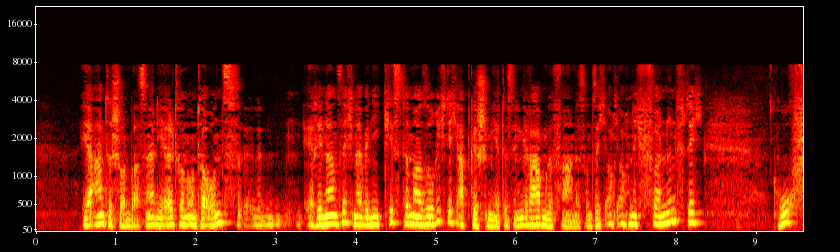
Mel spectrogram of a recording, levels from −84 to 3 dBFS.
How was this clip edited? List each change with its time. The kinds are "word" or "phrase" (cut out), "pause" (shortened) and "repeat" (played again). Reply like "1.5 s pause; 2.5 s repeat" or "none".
7.2 s repeat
